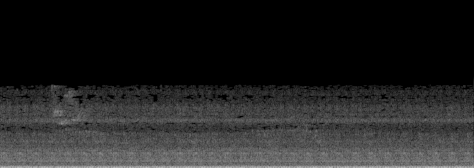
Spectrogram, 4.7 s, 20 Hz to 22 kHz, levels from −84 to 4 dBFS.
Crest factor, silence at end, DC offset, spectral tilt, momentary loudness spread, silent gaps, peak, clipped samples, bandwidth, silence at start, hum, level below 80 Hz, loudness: 12 dB; 0 s; under 0.1%; -5.5 dB/octave; 1 LU; none; -16 dBFS; under 0.1%; 11.5 kHz; 0 s; none; -42 dBFS; -30 LUFS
